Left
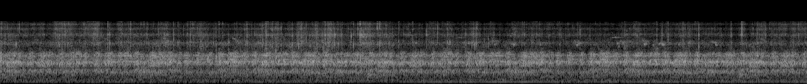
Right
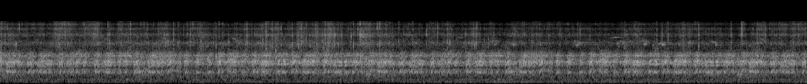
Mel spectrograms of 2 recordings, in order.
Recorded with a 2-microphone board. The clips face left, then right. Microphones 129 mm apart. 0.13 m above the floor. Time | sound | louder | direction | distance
0.0 | an insect | right 2 dB | 15° right (ahead or behind) | 5 m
